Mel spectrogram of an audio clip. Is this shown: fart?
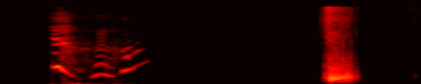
yes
